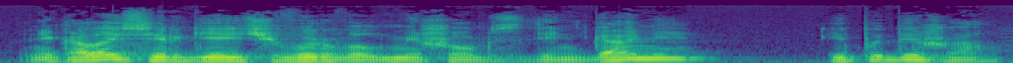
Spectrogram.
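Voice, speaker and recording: A man's voice: medium pitch, very animated, brisk, a little mellow, faint music behind. A man reading scripted literary narration for an audio play, telling the story expressively.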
